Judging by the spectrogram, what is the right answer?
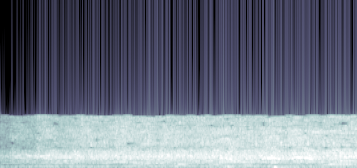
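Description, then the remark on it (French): A large hall audience cheers frenziedly and without pause as Constant Moutamba declares that laws and the Constitution are made to adapt to new realities, a dense, loud roar of voices and whoops filling the whole stretch with steady intensity. “C'est sous ces acclamations frénétiques de la salle que Constant Moutamba déclare que les lois et la Constitution sont faites pour s'adapter aux nouvelles réalités qu'elles rencontrent.”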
